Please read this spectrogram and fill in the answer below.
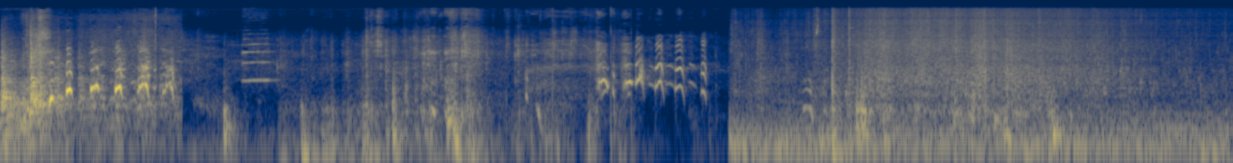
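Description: People yelling and laughing for the first few seconds. Then, from about seven seconds in, a steady rush of splashing water as a person flounders in open water.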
